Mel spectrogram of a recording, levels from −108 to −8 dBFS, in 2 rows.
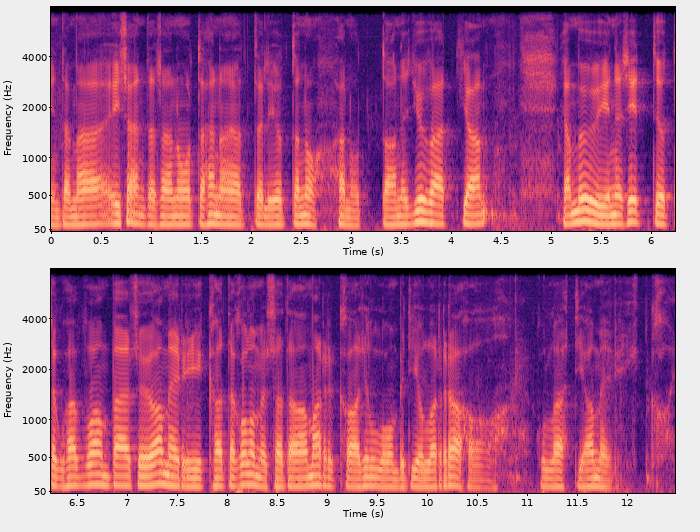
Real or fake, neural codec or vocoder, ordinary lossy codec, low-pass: real; none; none; 7.2 kHz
